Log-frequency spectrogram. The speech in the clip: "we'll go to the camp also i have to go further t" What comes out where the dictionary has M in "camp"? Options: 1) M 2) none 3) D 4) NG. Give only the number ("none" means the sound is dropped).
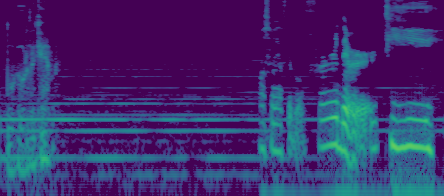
1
